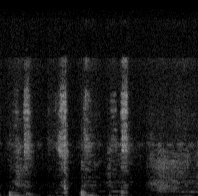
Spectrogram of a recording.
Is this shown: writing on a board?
yes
